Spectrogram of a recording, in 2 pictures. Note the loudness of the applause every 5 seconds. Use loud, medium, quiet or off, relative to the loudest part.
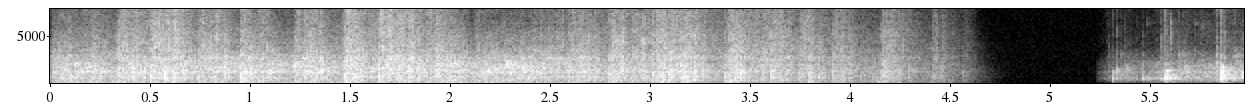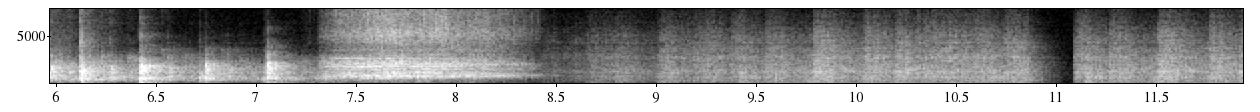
loud, loud, off.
